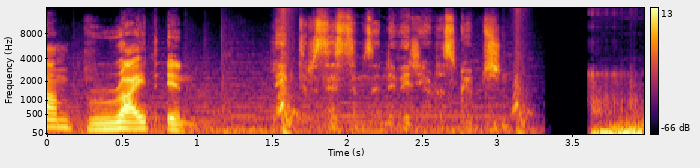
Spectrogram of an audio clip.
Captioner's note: whispering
